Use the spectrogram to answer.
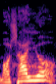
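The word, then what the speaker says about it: Messiah: 구원하실 자 메시아 메시아예요 이것을 영어로는 머사이어 그렇게 발음하고요 할라 말로는 그리스도 이렇게 얘기하고요 히브리 사람들은 메시아 이렇게 발음을 하죠 근데이 메시아 되시는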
